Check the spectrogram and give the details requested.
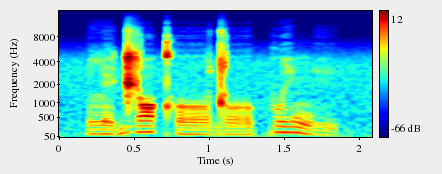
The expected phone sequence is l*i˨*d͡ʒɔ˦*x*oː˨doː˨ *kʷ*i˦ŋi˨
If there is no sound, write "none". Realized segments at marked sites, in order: ɪ˨, kʰ, kʷ

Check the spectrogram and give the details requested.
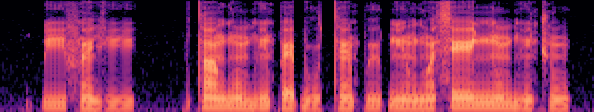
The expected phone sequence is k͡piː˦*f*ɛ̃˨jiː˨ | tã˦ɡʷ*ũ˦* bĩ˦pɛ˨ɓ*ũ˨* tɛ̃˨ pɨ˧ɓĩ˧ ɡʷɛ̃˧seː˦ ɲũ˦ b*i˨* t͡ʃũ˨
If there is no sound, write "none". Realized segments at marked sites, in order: f, ũ˦˨, u˨, ĩ˨

